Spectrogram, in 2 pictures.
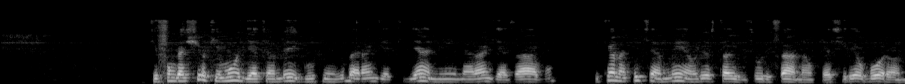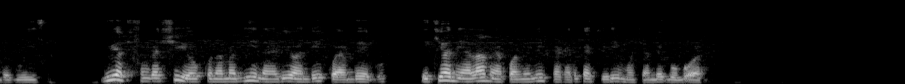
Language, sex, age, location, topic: Swahili, male, 25-35, Dar es Salaam, agriculture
